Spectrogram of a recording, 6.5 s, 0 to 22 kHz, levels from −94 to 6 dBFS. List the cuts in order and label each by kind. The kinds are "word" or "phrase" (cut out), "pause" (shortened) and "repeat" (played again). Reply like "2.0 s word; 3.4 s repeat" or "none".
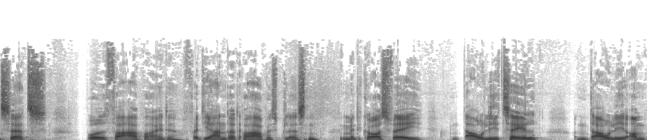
2.4 s word

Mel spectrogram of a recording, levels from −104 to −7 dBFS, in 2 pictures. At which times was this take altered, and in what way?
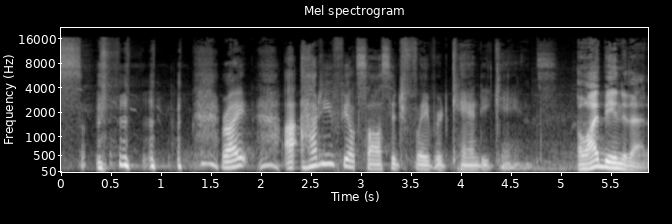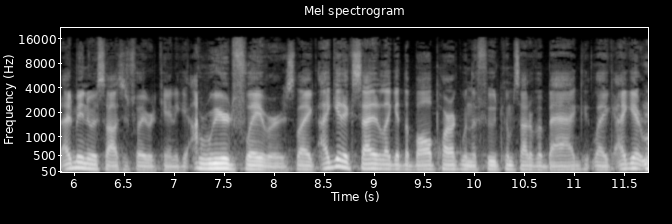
2.9 s word; 7.2 s word; 8.4 s word

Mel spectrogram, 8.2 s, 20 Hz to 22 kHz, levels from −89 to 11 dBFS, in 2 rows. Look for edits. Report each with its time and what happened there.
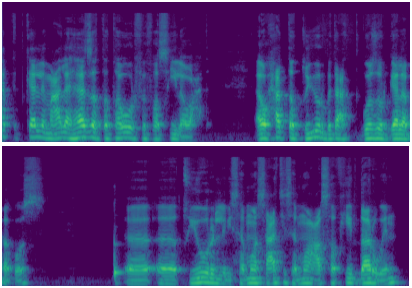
none

